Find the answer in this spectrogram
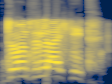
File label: disagree, jungle fem; vo; agents; Source Model Packs; Counter Strike Model Pack; CS2; jungle fem epic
